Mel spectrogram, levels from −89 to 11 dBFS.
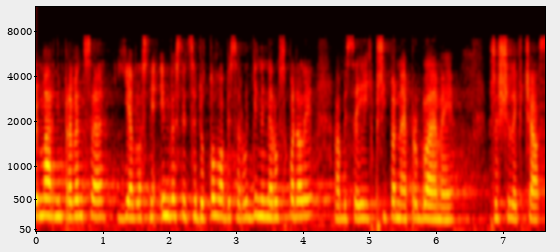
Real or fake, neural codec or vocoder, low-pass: fake; codec, 16 kHz, 8 kbps, FreqCodec, smaller model; 7.2 kHz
